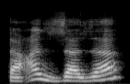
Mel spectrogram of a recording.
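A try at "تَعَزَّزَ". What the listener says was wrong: Hanya tidak panjang.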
